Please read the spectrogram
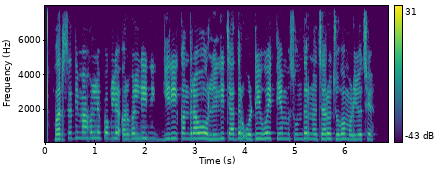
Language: Gujarati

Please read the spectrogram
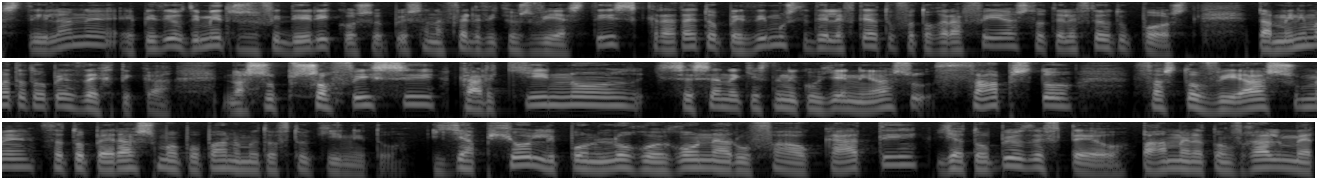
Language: Greek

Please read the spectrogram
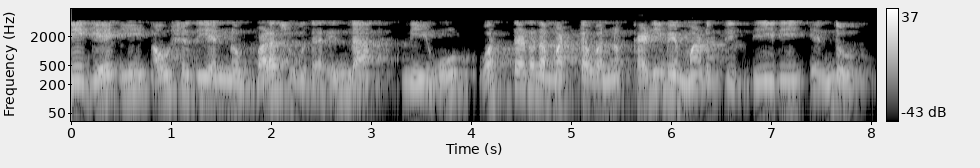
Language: Kannada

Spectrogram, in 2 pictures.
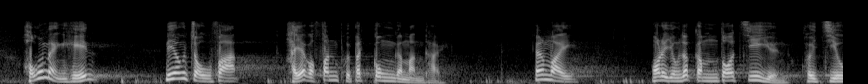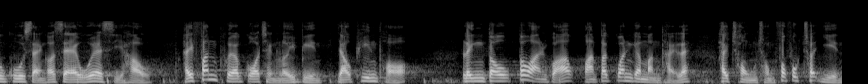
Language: Cantonese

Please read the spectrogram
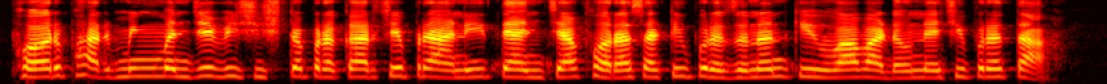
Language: Marathi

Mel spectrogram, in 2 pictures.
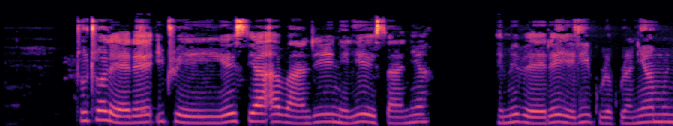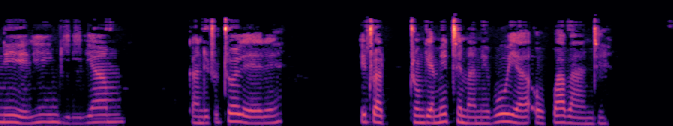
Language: Konzo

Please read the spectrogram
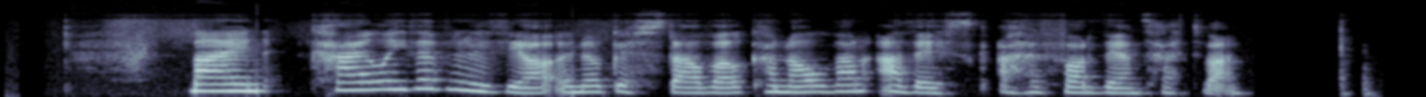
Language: Welsh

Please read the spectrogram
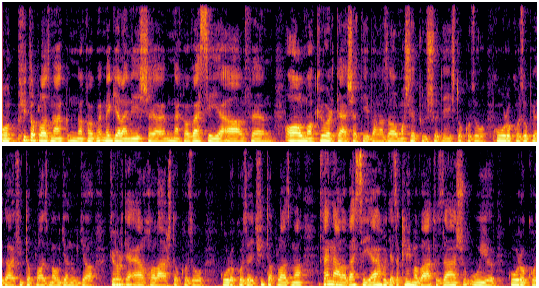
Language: Hungarian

